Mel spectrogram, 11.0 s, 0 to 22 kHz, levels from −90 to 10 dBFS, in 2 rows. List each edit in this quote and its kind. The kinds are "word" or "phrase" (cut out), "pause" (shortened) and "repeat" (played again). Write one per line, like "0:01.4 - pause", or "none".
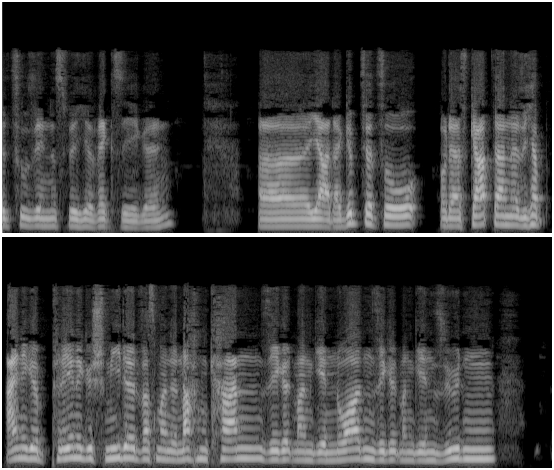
none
